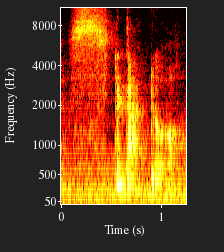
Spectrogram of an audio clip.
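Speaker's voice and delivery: whispered staccato in the Italian way. Showing students how an italian says the word: italian pronunciation. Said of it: "Unless you're Italian".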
